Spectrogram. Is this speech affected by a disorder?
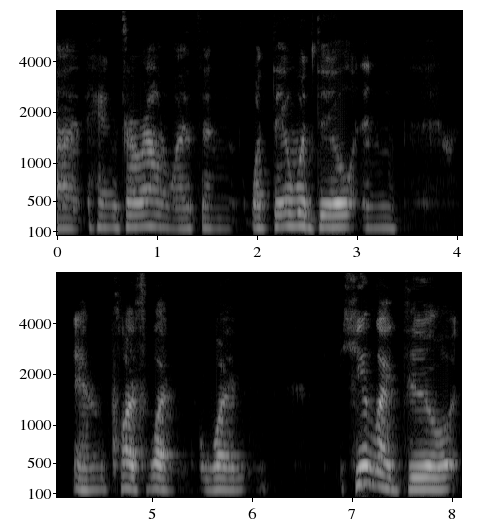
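Yes: mobius syndrome.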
